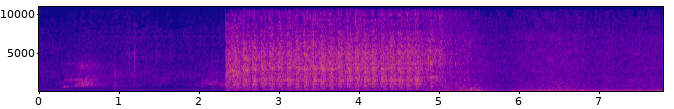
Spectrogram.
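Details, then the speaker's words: 1.5JZ engine first start after priming. It cranks briskly with good compression, then catches and settles into a strong, steady idle with no knocking. "prime it that sounds good it sounds way healthier than that slow cranking one day that's good compression"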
